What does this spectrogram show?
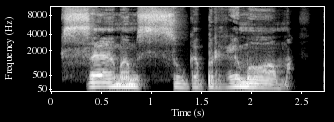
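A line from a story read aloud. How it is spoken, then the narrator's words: Through gritted teeth. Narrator (Russian): процедил Аркар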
